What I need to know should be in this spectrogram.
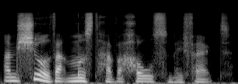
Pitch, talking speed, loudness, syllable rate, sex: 135 Hz, 200 wpm, -19 LUFS, 5.3 syllables/s, male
